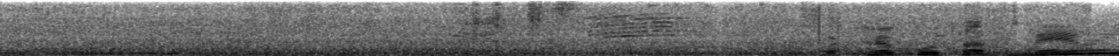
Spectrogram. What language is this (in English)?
Punjabi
